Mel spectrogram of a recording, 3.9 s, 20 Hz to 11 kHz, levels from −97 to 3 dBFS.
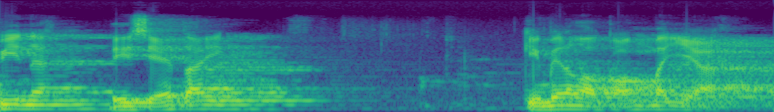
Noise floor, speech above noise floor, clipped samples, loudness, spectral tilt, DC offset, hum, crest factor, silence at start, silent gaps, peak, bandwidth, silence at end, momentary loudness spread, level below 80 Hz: -45 dBFS; 32 dB; under 0.1%; -14 LUFS; -5 dB/octave; under 0.1%; none; 14 dB; 0 s; none; 0 dBFS; 7.2 kHz; 0 s; 11 LU; -58 dBFS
